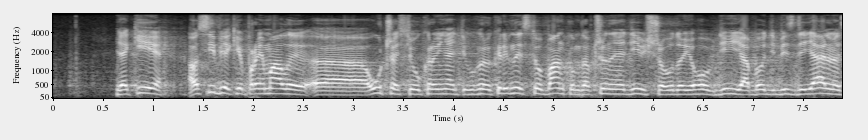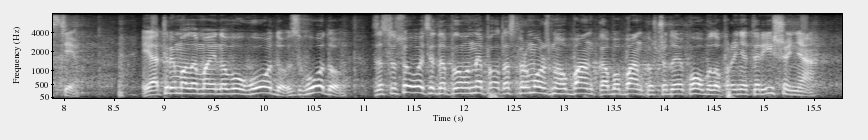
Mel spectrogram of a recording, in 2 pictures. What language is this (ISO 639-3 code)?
ukr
